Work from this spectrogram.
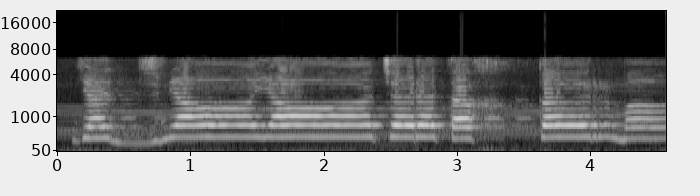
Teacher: ವಿಸರ್ಗದ ಉಚ್ಚಾರಣೆ ಇಲ್ಲಿ ಅರ್ಧ ಖರೀತಿ ಮುಂದಿನ ಶಬ್ದ ಕರ್ಮ ಕ ದಿಂದ ಪ್ರಾರಂಭ ಆದ ಕಾರಣ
